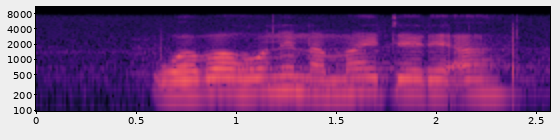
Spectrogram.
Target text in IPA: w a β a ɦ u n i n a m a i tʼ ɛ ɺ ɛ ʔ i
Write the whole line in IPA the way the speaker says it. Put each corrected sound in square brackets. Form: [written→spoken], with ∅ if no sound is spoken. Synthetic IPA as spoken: w a β a ɦ [u→ɔ] n [i→ɛ] n a m a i tʼ ɛ ɺ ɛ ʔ [i→a]

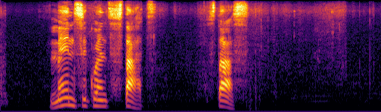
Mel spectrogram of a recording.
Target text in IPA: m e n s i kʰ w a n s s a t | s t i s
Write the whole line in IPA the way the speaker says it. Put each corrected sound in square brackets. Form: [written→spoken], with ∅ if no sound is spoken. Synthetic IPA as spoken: m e n s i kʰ w [a→ɛ] n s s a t | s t [i→a] s

